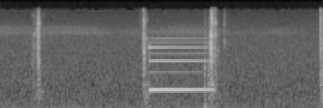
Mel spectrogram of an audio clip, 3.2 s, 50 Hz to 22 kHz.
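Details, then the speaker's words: Pontiac G8 after the newly programmed key-fob chip killed the engine; quiet cabin, then a steady mid-pitched chime about half a second long, repeating, while the car refuses to restart: warning chime, engine will not restart. "So it killed the car. Let's see if we can figure out why."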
